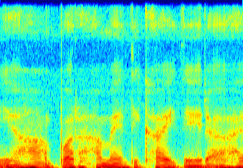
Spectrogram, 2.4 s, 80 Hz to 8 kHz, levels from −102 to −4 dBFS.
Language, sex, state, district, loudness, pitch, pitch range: Hindi, male, Himachal Pradesh, Shimla, -14 LUFS, 115 Hz, 100-125 Hz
